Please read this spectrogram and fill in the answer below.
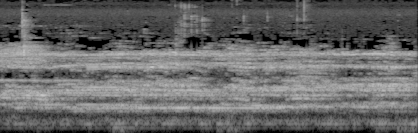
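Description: Steady, held tone-like sound from a television broadcast, without speech.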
